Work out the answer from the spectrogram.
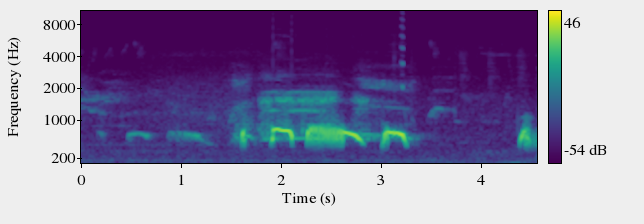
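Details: Decoy spotted dove in 'thổ đồng' style cooing to lure wild doves: soft introductory notes, then a burst of loud, hollow coos in rapid succession, each note arching and dropping. One last coo starts at the end.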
